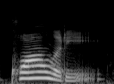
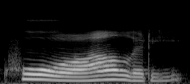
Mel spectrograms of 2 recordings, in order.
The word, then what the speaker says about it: quality: 그래서 quality가 아니고 quality라고 발음이 되어지는 거예요. 한번 해볼까요? quality. 네, quality 이렇게 발음되어집니다.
